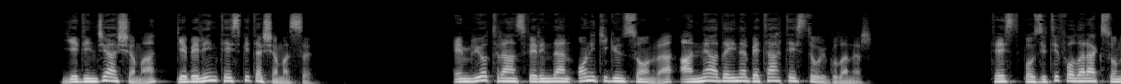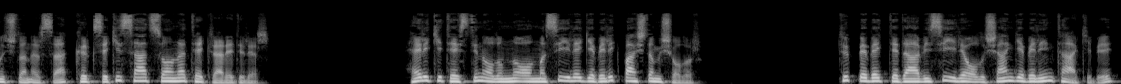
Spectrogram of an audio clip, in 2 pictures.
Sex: male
